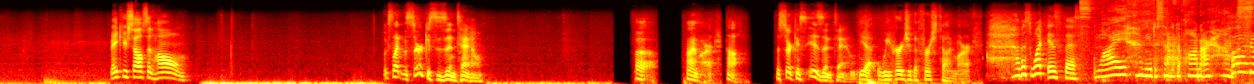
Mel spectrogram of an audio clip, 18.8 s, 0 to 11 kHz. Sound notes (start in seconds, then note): 14.9 sighs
